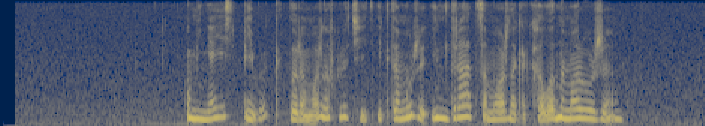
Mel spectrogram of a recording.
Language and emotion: Russian, positive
